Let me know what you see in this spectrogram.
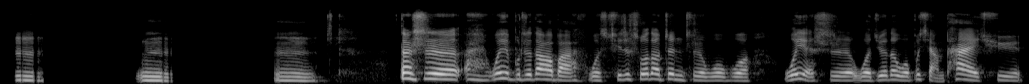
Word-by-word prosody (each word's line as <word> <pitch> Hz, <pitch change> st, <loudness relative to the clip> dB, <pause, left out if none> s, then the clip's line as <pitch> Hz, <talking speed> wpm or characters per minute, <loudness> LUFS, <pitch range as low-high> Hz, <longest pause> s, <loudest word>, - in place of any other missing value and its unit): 嗯。 195 Hz, -1 st, -1 dB, 1.0 s
嗯。 185 Hz, -3 st, +1 dB, 1.0 s
嗯。 175 Hz, -2 st, -4 dB, 0.8 s
但 275 Hz, 0 st, +8 dB
是 245 Hz, -3 st, +6 dB
唉， 225 Hz, -4 st, -5 dB
我 255 Hz, +7 st, 0 dB
也 275 Hz, -, +1 dB
不 235 Hz, -2 st, -7 dB
知 230 Hz, 0 st, -1 dB
道 235 Hz, -2 st, +5 dB
吧， 195 Hz, -2 st, 0 dB
我 185 Hz, 0 st, -3 dB
其 185 Hz, +4 st, -7 dB
实 235 Hz, -, -3 dB
说 245 Hz, +2 st, 0 dB
到 250 Hz, -, +3 dB
政 230 Hz, -2 st, -1 dB
治， 190 Hz, +1 st, -7 dB
我 180 Hz, 0 st, -3 dB
我 175 Hz, -1 st, -4 dB, 0.3 s
我 220 Hz, +5 st, +1 dB
也 240 Hz, -7 st, 0 dB
是， 185 Hz, +1 st, -3 dB
我 185 Hz, 0 st, 0 dB
觉 205 Hz, +3 st, -2 dB
得 215 Hz, -1 st, -1 dB
我 185 Hz, -, 0 dB
不 215 Hz, -, -7 dB
想 180 Hz, -10 st, -6 dB
太 225 Hz, -1 st, +3 dB
去， 185 Hz, 0 st, -9 dB
195 Hz, 185 characters per minute, -25 LUFS, 180-235 Hz, 1.0 s, 但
